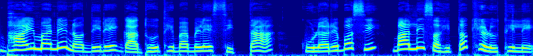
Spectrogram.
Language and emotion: Odia, neutral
